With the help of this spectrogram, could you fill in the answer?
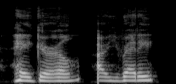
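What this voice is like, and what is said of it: Close-mic sultry sexy voice. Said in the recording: “Speaking really close to the mic in a very sexy voice.”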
